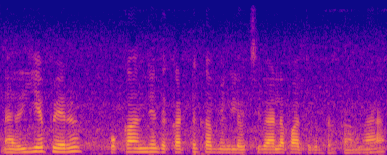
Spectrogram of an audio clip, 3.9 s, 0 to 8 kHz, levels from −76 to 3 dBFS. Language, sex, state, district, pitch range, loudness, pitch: Tamil, female, Tamil Nadu, Chennai, 160-185 Hz, -19 LUFS, 170 Hz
